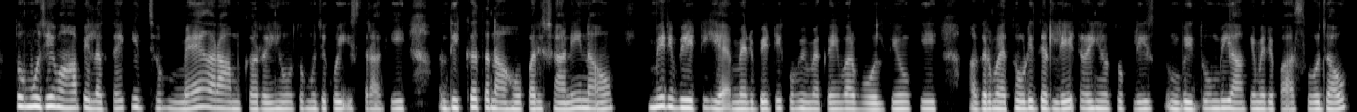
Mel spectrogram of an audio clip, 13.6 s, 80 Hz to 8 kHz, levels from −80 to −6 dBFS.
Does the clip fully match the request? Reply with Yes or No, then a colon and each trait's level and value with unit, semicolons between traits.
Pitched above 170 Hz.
Yes: medium, 185 Hz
